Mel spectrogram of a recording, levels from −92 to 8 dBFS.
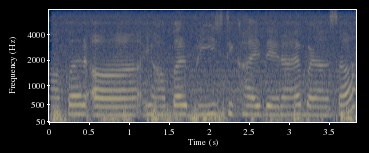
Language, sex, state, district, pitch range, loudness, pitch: Hindi, female, Bihar, Sitamarhi, 220-240 Hz, -29 LUFS, 230 Hz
